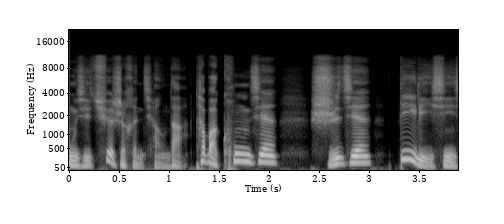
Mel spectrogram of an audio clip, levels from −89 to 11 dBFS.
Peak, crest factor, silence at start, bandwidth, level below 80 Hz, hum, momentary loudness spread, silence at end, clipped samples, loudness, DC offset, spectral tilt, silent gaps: -4 dBFS; 18 dB; 0 s; 12 kHz; -42 dBFS; none; 10 LU; 0 s; under 0.1%; -23 LUFS; under 0.1%; -5.5 dB/octave; none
